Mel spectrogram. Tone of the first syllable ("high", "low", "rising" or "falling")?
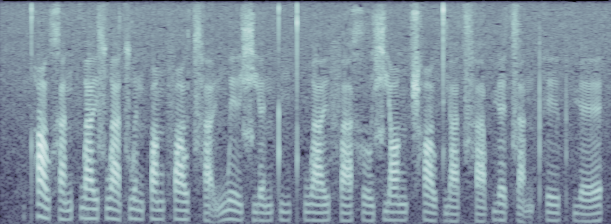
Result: falling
